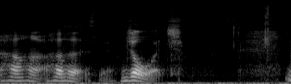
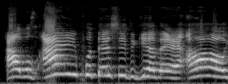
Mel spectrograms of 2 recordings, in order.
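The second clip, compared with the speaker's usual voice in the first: excited outburst; 8 semitones higher, 5 dB louder than usual. Real, not acted. Excited rant about show twist.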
